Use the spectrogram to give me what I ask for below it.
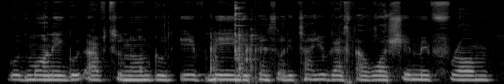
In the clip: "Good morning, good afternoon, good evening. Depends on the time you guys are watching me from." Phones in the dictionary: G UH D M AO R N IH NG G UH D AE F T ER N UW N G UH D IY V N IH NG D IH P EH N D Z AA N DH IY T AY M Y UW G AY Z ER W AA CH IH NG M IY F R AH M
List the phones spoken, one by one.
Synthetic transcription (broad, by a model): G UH D M AO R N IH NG G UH D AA F T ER N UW N G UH D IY V N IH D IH P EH N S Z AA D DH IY T AY M Y UW G AY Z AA W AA SH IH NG M IY F R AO M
